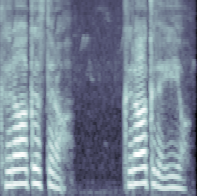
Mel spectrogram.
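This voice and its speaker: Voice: mid-range voice, fairly quick, a bit bright, dry recording, natural voice. An actor playing a guarded, mysterious youth in an anime-style voice drama, cool and curt. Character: guarded, aloof, mysterious youth, blunt and quiet.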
